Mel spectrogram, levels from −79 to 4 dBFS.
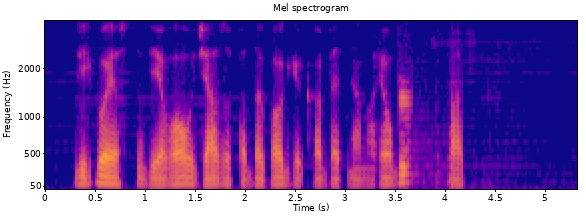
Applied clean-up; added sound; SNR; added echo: neural separator model SepFormer WHAM!.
